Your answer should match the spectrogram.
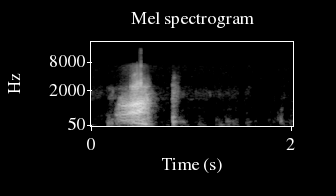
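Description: A man clearing his throat: one loud, harsh burst, then a brief, smaller second one just after.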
